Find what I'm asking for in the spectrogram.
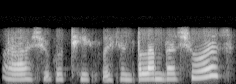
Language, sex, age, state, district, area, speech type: Kashmiri, female, 45-60, Jammu and Kashmir, Baramulla, urban, conversation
